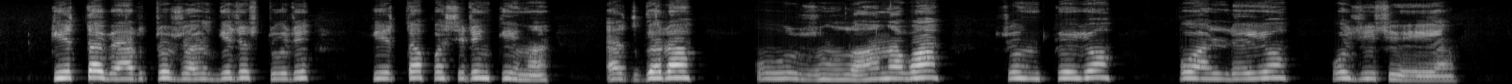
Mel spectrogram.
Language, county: Lithuanian, Šiauliai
